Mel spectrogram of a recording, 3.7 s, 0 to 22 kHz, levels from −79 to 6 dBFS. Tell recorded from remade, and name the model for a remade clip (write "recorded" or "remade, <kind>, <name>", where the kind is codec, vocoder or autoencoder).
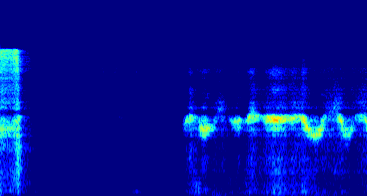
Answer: remade, codec, ZipCodec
